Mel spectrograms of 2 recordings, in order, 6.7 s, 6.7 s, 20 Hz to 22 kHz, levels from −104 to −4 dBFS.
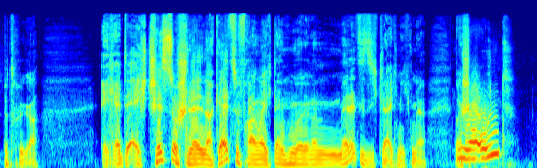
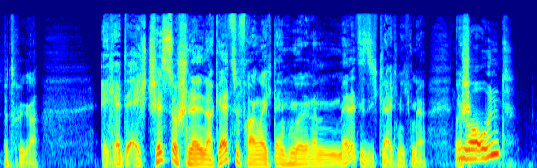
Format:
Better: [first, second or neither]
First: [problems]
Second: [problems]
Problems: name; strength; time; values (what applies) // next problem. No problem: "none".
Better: second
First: distortion; slight; 10 dB below the speech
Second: none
